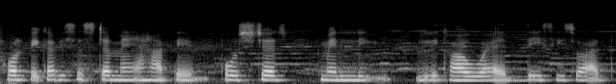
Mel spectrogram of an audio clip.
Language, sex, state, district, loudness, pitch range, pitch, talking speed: Hindi, female, Jharkhand, Deoghar, -18 LUFS, 195-210 Hz, 200 Hz, 135 wpm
